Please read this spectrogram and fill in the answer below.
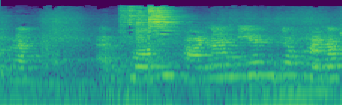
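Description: Kitchen utensils and dishes clinking, with one sharp clink a little under a second in, under people's voices.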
